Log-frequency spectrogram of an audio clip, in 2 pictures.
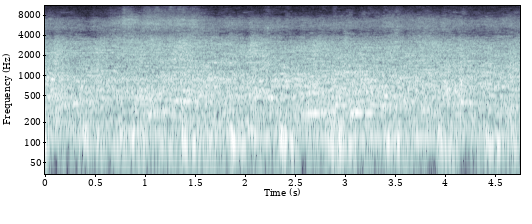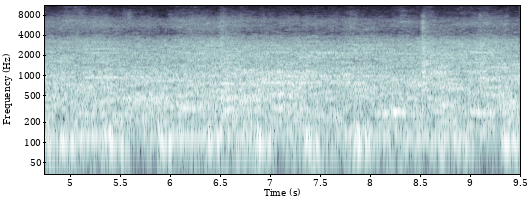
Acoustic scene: subway station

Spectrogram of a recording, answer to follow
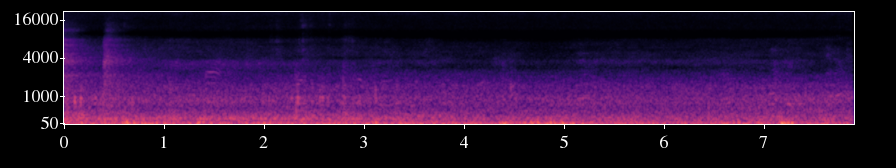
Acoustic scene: residential area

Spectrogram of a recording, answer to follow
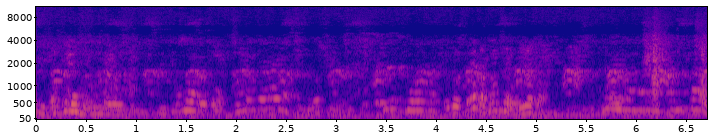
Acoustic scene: park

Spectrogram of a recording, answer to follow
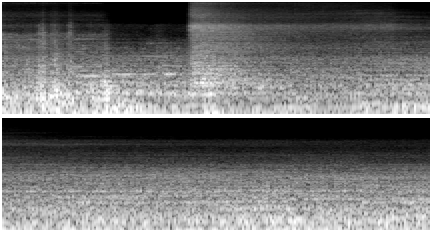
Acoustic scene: subway train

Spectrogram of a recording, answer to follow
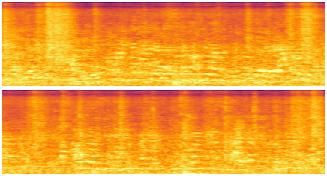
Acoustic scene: restaurant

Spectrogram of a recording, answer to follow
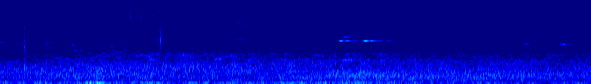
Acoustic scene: park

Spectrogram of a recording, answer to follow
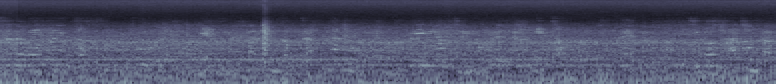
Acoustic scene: bus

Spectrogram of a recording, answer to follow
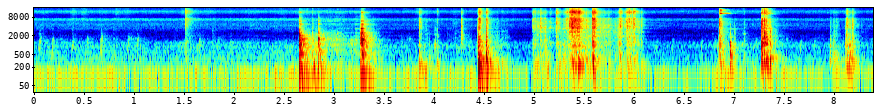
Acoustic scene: kitchen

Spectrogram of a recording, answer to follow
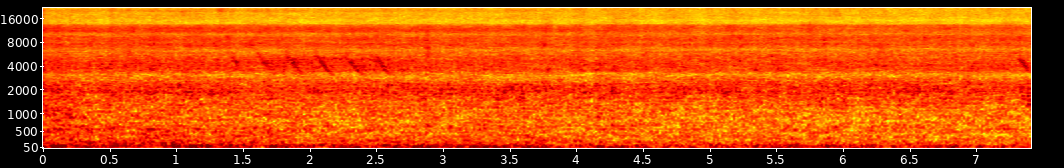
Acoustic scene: park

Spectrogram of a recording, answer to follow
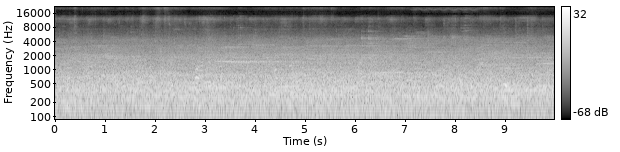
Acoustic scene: crowded indoor space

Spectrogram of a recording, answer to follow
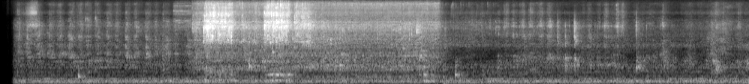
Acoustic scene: restroom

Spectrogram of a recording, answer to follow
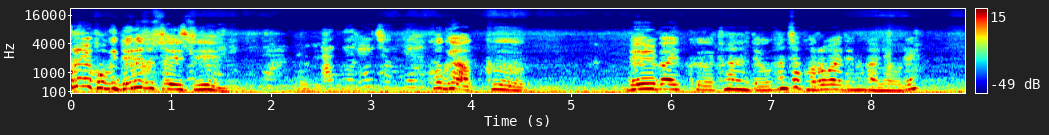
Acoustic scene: car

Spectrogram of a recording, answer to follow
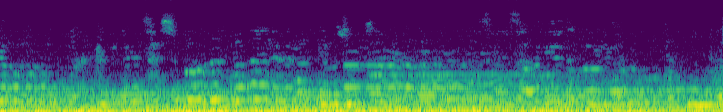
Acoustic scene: car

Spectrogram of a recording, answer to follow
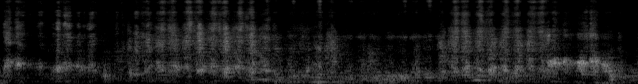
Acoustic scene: restroom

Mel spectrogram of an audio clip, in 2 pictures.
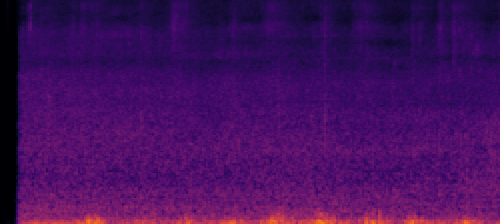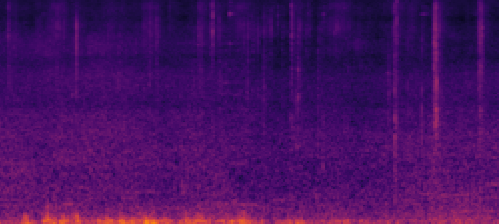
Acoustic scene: residential area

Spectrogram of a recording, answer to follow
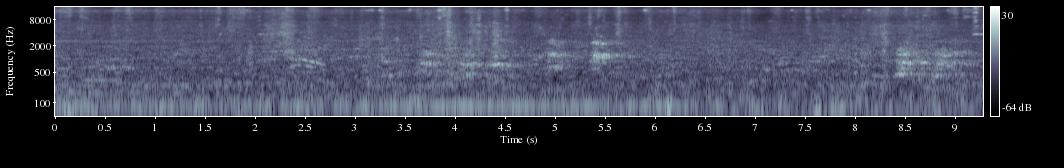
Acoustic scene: residential area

